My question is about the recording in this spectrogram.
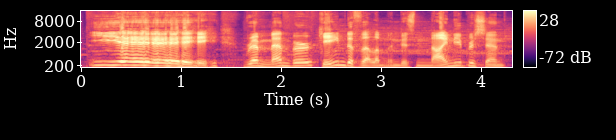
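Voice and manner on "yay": ordinary talk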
